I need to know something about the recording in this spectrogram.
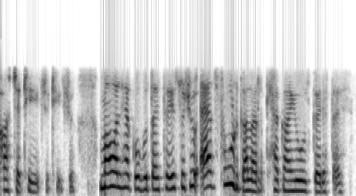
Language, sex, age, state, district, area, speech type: Kashmiri, female, 45-60, Jammu and Kashmir, Budgam, rural, conversation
